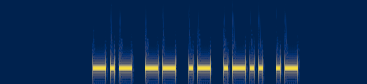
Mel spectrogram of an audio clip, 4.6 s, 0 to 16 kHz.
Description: Morse code, heard as a keyed tone, about 22 wpm, 700 Hz. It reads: KMALA
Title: Code Groups - 5 Letters - 22wpm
